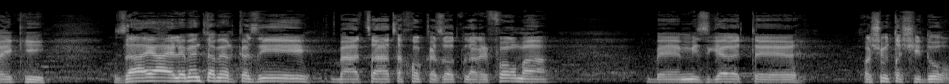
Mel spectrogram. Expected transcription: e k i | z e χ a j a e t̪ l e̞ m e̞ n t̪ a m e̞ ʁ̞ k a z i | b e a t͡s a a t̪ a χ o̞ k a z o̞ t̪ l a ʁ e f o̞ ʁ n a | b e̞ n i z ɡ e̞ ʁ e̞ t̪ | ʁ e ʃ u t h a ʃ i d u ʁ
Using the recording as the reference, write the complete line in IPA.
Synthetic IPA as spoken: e k i | z e a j a e l e̞ m e̞ n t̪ a m e̞ ʁ̞ k a z i | b e a t͡s a a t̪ a χ o̞ k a z o̞ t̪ l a ʁ e f o̞ ʁ m a | b e̞ m i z ɡ e̞ ʁ e̞ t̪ | ʁ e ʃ u t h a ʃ i d u ʁ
